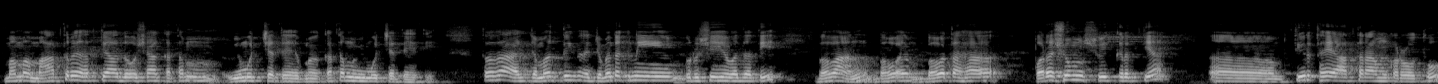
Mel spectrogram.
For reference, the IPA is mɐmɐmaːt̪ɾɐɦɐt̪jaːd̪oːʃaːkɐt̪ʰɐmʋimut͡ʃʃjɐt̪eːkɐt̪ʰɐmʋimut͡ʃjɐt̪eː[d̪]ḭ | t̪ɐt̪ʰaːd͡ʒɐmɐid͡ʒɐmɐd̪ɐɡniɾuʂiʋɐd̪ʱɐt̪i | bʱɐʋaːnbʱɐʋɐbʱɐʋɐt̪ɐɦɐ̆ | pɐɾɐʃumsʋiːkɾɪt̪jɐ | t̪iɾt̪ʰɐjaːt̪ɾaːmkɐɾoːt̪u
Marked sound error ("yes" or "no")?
yes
